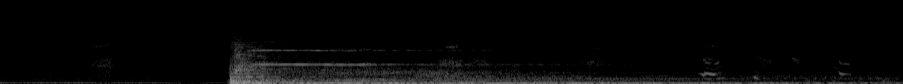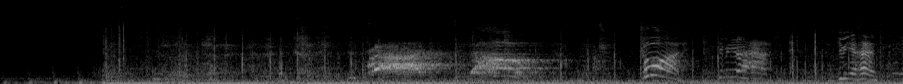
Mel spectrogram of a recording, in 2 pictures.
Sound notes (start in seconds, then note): 0.9 eerie music; 0.9 man gasps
